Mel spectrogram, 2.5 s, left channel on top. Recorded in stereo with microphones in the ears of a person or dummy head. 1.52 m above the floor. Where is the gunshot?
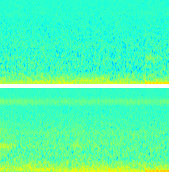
I don't hear a gunshot.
